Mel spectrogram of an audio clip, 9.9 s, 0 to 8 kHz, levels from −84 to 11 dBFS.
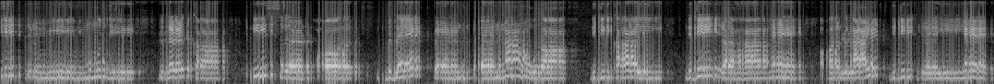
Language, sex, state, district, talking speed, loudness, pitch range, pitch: Hindi, female, Madhya Pradesh, Katni, 120 wpm, -17 LUFS, 215-240 Hz, 220 Hz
